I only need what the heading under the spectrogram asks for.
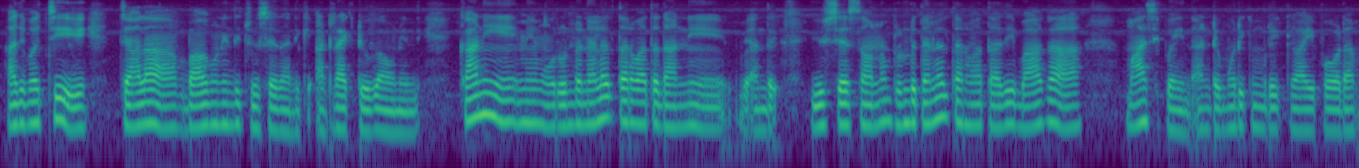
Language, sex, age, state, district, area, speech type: Telugu, male, 18-30, Andhra Pradesh, Chittoor, rural, spontaneous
